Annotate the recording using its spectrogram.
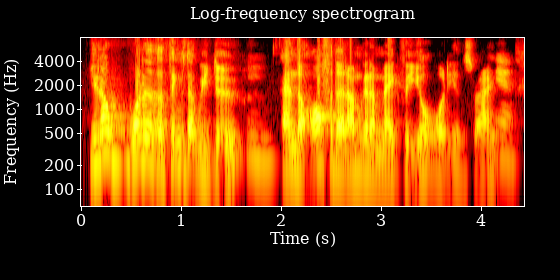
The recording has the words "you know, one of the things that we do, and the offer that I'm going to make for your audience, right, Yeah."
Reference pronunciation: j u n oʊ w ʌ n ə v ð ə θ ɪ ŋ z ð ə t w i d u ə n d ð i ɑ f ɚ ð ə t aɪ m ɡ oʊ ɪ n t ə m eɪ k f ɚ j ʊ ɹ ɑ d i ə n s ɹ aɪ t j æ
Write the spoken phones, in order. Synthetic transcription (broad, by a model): j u n oʊ w ʌ n ə v ð ə θ ɪ ŋ z ð ə t w i d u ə n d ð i ɑ f ɚ ð ə t aɪ m ɡ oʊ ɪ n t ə m eɪ k f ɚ j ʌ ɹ ɑ d i ə n s ɹ aɪ t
